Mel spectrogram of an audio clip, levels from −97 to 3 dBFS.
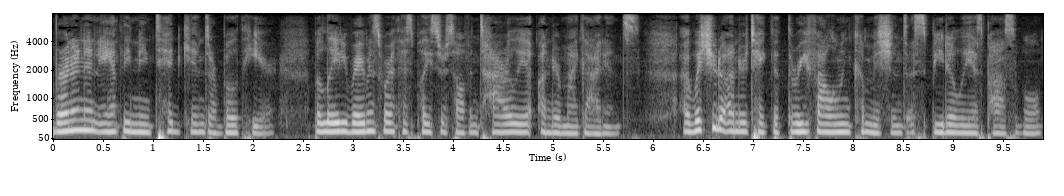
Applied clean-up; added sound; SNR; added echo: none; none; none; none.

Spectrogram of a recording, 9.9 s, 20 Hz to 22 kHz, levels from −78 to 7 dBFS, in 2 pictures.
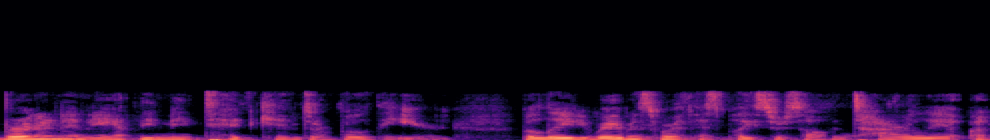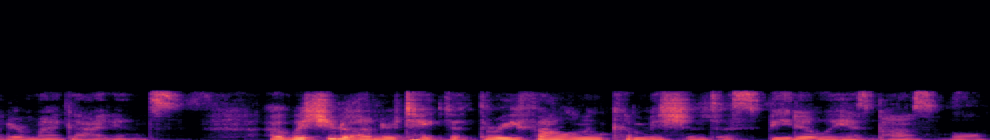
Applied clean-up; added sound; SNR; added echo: neural mask model DeepFilterNet 3.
